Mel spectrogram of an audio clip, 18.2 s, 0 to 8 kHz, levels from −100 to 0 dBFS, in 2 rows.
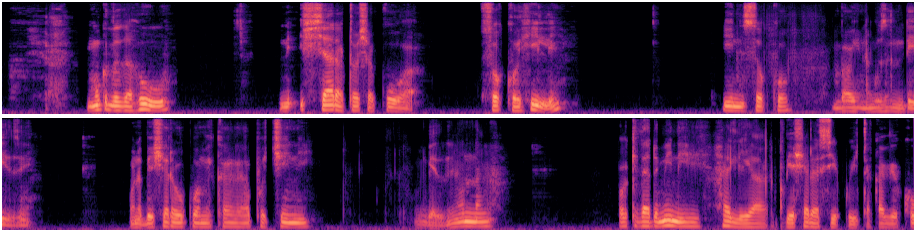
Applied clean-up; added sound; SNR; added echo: neural diffusion model UNIVERSE++.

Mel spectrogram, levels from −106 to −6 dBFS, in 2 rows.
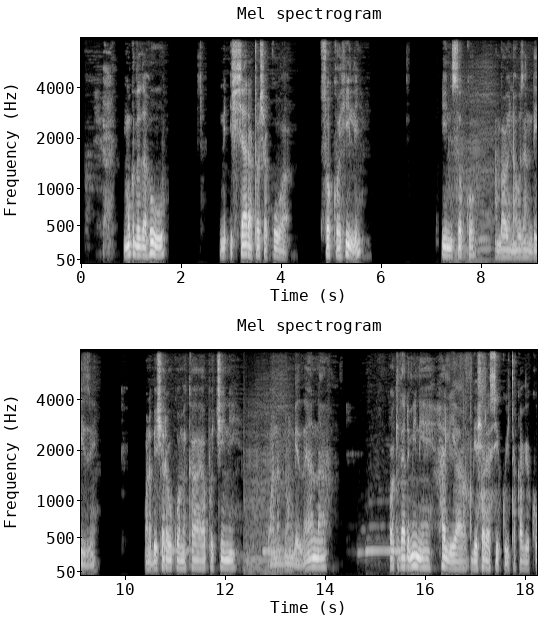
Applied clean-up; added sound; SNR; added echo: none; Cupboard open or close; 20 dB; none.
